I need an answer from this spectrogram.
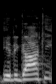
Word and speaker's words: Itagaki: Itagaki, isn't that how? I didn't want to just butcher his name without my man. It sounds exactly how it's spelled, but okay.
